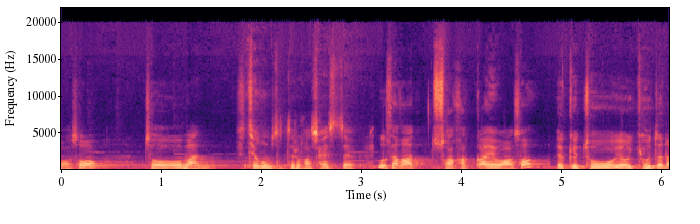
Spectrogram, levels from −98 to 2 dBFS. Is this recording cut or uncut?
cut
